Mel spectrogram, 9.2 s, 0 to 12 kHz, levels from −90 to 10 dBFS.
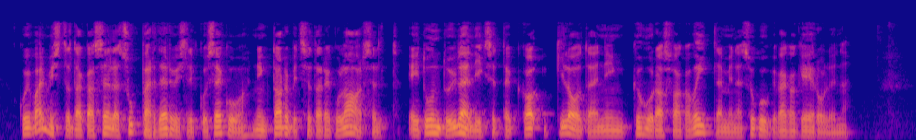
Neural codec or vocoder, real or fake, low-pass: none; real; 7.2 kHz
